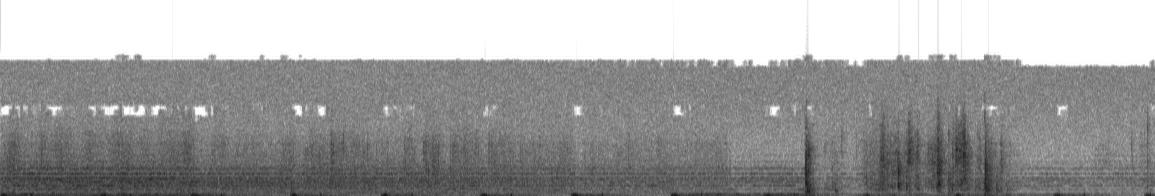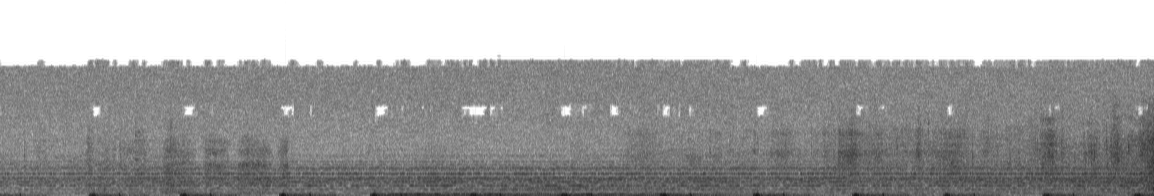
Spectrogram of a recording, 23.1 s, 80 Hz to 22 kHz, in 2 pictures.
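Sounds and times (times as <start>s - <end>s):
droning hum: 0.0s - 23.0s
low thudding pulse: 0.0s - 23.0s.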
